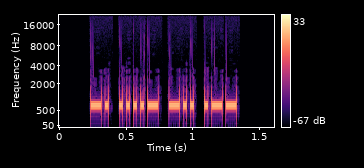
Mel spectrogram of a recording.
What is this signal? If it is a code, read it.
Morse code, heard as a keyed tone, about 44 wpm, 700 Hz. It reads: N4DW
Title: Call Signs Repeated 2x - 45wpm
